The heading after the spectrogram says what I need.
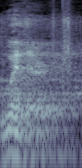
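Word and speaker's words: whether: If equals this word, weather. Weather. It's not weather about hot or cold weather. No. It's another weather. Same pronunciation.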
